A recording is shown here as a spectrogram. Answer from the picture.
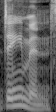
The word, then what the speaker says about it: daemon: it says the word daemon is to be pronounced demon.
